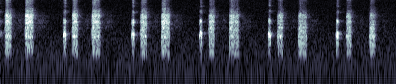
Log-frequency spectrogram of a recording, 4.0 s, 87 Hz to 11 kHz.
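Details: A red-legged partridge decoy calls during a dawn hunting post in 2023, its rasping chuck notes grouped in quick threes and repeated steadily, strong and close throughout.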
